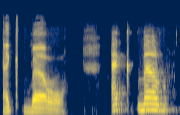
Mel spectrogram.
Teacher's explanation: Tebalkan ro karena dia wali fathah.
